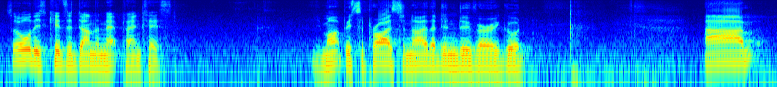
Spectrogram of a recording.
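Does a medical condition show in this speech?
No.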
